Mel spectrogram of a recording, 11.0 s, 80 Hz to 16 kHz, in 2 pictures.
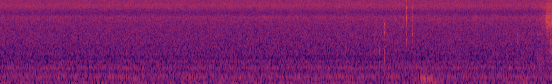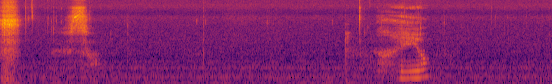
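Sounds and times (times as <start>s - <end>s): faint low room hum: 0.0s - 11.0s
woman whispering: 6.0s - 6.6s, 9.0s - 10.0s.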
